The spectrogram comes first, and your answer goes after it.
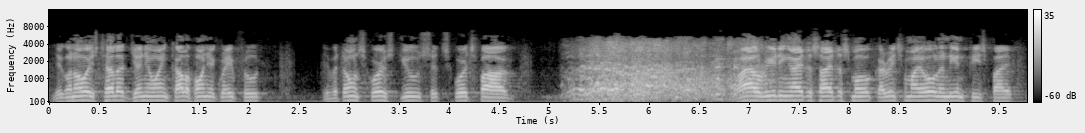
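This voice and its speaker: Parody radio detective: man acting deadpan American private eye, hard-boiled narration, muffled 1940s sound. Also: on the high side, normal speed, pauses often, very noisy, close to an everyday voice.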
